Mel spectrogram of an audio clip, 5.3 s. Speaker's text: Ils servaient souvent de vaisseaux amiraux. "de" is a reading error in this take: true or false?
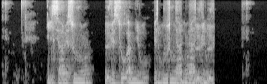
true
